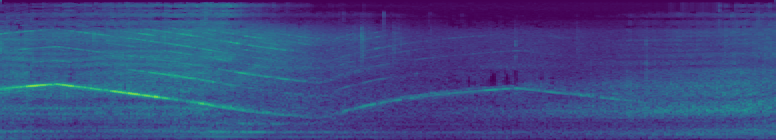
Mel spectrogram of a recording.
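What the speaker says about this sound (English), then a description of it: "So this will be the fourth fire truck." A fire truck siren wails and sweeps in pitch as the truck passes close by on a slushy road. Its loud rising and falling tone drops sharply as it goes past, then rises again over steady traffic rumble.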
